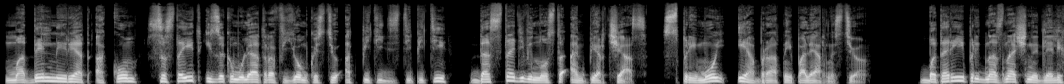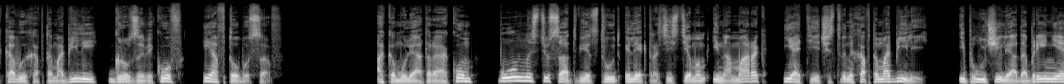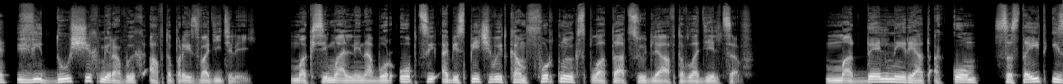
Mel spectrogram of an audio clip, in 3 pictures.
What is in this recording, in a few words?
russian male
